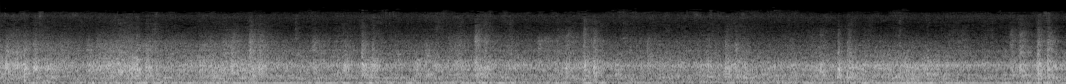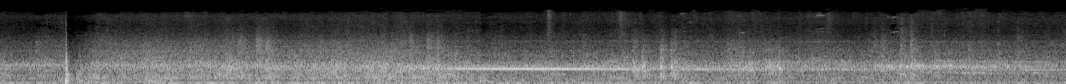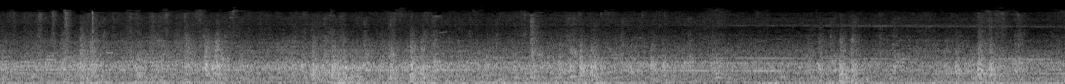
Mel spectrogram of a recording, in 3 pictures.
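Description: Tokyo Metro 10000 series electric train running: a steady rolling rumble with repeated wheel clicks over rail joints, one sharp click about eleven seconds in, and a faint whine that shifts in pitch.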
